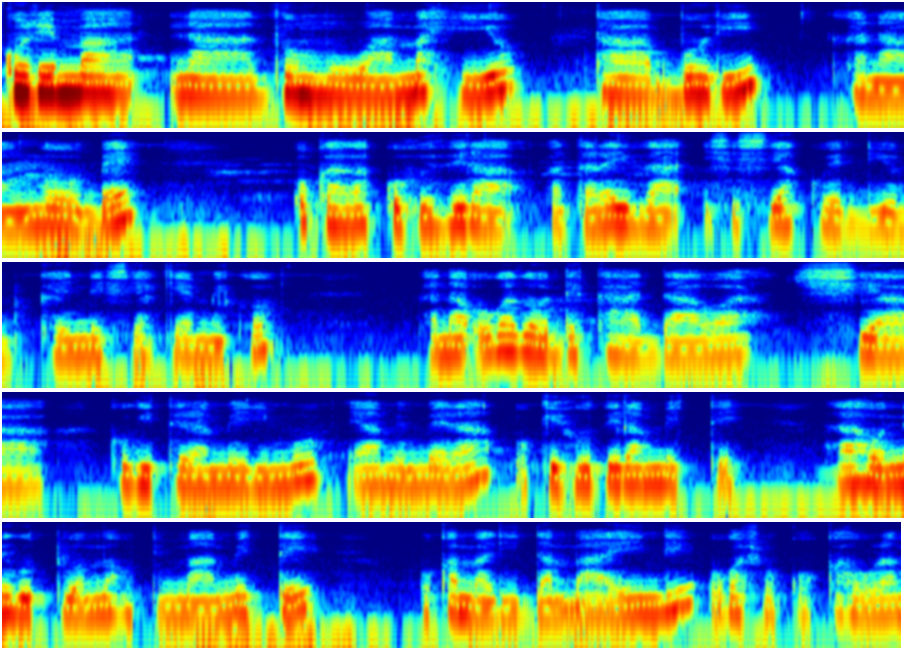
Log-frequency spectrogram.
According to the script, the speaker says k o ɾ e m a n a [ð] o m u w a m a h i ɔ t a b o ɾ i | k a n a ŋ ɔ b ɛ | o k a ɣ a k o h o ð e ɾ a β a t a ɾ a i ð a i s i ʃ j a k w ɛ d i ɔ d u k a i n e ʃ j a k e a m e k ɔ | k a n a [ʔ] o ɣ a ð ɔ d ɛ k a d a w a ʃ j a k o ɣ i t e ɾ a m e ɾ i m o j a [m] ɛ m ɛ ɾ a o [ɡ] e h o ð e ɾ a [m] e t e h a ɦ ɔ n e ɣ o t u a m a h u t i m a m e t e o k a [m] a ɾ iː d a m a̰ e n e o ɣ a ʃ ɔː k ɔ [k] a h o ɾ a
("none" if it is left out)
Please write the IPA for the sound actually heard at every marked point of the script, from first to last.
ð, ʔ, m, k, m, m, k

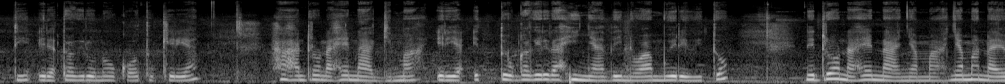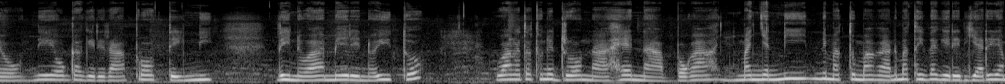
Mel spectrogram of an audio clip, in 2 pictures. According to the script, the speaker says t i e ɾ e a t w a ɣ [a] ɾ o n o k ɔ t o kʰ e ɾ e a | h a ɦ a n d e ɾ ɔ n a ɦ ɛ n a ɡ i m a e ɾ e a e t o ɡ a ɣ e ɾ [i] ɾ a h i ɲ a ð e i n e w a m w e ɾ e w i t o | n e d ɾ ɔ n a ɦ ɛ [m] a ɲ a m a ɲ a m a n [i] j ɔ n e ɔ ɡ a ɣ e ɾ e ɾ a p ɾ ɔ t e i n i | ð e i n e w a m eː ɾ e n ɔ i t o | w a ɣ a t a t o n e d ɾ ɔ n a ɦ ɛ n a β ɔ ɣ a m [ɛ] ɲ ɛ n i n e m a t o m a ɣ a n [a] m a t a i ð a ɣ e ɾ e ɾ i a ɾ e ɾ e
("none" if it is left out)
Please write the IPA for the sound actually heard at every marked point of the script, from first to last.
e, e, n, a, a, e

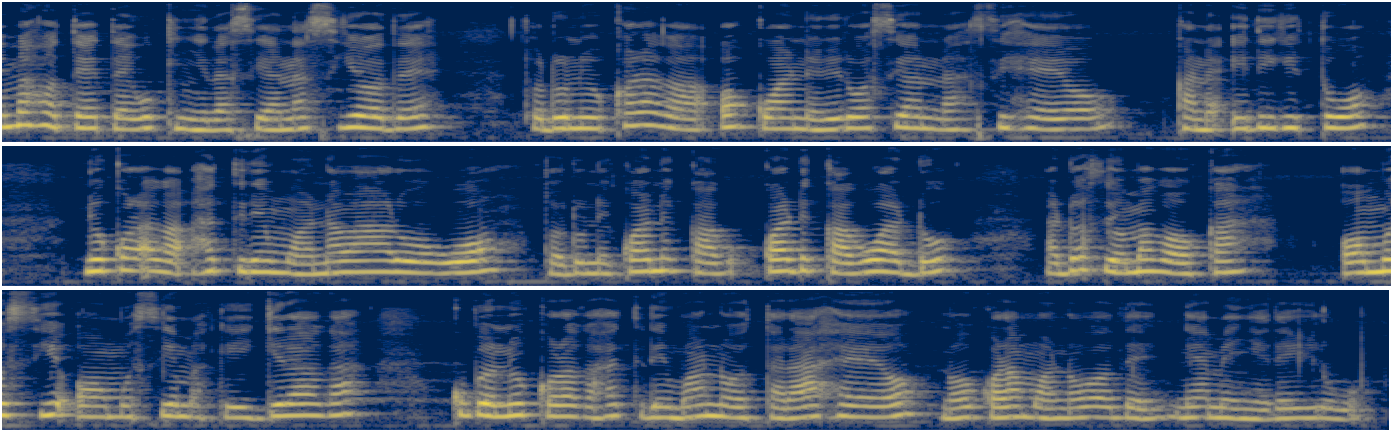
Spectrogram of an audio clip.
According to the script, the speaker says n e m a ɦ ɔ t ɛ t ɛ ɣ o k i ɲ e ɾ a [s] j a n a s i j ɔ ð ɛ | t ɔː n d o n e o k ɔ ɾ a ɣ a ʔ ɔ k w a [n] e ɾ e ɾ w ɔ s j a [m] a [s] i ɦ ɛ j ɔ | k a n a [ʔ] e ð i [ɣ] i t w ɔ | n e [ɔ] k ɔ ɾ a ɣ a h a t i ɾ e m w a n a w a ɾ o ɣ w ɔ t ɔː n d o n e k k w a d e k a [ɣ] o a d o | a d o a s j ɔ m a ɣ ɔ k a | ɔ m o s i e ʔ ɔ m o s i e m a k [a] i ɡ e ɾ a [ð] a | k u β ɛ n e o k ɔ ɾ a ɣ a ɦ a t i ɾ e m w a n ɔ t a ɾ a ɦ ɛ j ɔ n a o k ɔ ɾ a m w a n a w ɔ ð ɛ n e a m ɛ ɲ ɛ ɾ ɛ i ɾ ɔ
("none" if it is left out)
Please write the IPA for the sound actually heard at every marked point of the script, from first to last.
s, n, n, s, ʔ, ɣ, o, ɣ, e, ɣ

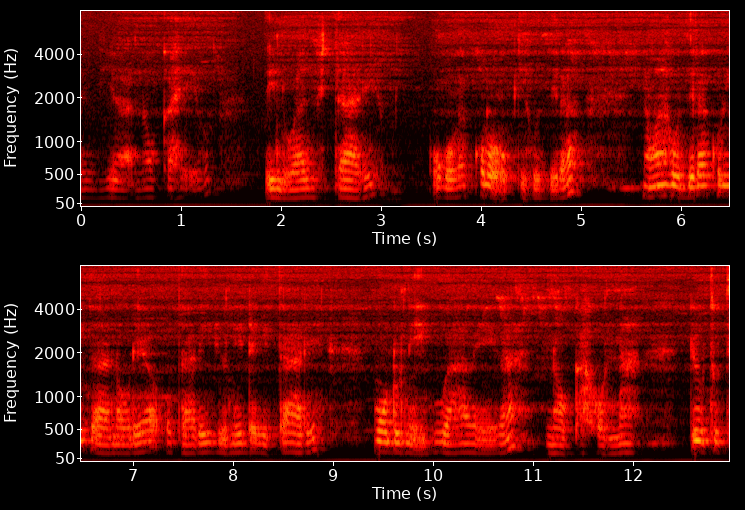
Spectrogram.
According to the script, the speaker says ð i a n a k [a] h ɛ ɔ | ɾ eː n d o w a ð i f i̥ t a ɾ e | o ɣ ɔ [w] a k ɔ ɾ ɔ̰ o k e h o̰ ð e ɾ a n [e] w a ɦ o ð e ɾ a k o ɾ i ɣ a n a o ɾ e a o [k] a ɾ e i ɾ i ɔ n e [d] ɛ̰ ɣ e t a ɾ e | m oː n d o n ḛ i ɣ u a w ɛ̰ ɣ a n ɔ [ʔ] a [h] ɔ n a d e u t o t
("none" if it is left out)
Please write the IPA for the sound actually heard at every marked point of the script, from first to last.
a, ɣ, a, t, d, k, h

